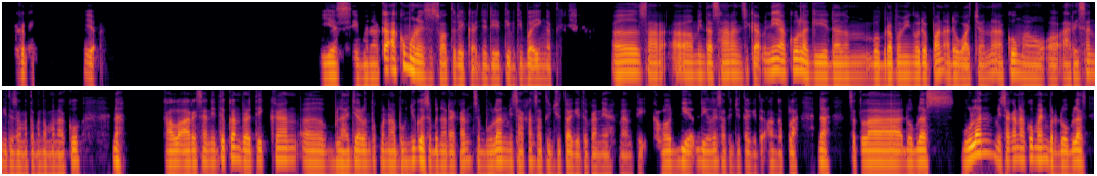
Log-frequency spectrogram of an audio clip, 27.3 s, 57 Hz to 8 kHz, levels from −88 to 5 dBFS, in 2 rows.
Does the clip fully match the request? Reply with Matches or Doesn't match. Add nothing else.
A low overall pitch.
Matches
